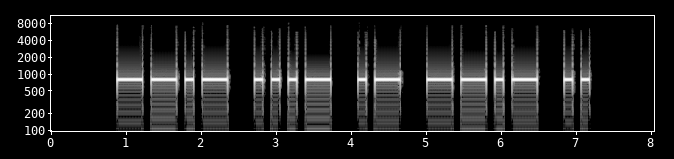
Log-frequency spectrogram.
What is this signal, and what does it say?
Morse code, heard as a keyed tone, about 10 wpm, 800 Hz. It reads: QVAQI
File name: CW / DET / 1 6 1500C S B 10wpm 4137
